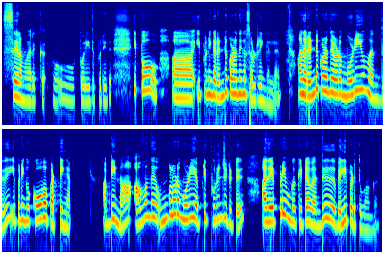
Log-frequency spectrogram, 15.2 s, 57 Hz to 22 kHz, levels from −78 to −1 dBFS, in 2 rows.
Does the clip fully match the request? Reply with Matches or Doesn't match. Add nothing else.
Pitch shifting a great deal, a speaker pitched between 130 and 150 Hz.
Doesn't match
